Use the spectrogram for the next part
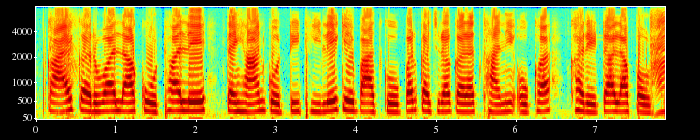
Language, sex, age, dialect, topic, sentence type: Chhattisgarhi, female, 25-30, Western/Budati/Khatahi, agriculture, statement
